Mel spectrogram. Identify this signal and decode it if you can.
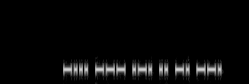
Morse code, heard as a keyed tone, about 46 wpm, 700 Hz. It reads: BORING
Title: Six Letter Words - 45wpm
